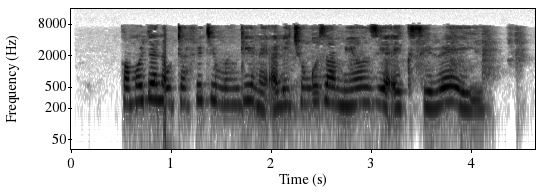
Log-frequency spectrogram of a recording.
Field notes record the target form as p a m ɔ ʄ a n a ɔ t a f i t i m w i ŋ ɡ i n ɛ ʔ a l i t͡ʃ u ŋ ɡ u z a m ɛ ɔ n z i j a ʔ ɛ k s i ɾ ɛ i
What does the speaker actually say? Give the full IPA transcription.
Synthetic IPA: p a m ɔ ʄ a n a u t a f i t i m w i ŋ ɡ i n ɛ ʔ a l i t͡ʃ u ŋ ɡ u z a m i ɔ n z i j a ʔ ɛ k s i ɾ ɛ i

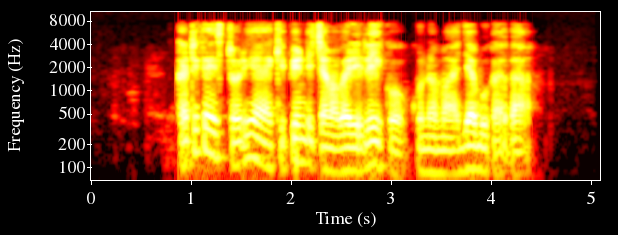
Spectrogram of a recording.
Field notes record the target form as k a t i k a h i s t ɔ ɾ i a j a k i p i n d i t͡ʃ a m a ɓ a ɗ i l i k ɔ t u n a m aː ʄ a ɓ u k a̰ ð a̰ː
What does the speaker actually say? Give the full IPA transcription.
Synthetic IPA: k a t i k a h i s t ɔ ɾ i a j a k i p i n d i t͡ʃ a m a ɓ a ɗ i l i k ɔ k u n a m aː ʄ a ɓ u k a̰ ð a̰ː

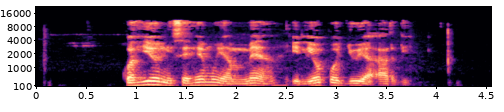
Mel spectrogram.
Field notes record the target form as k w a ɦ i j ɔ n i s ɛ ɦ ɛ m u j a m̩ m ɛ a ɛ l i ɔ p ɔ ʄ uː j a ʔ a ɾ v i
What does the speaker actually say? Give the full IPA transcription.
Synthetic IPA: k w a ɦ i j ɔ n i s ɛ ɦ ɛ m u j a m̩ m ɛ a i l i ɔ p ɔ ʄ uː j a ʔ a ɾ ð i

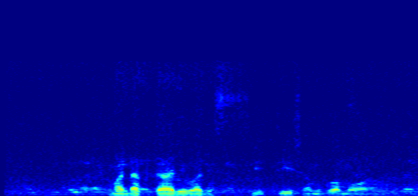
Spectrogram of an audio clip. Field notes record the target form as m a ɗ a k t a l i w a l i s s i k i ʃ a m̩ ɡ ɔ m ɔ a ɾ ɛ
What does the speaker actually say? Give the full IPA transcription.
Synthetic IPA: m a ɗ a k t a ɾ i w a l i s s i t i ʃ a m̩ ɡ ɔ m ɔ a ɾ a

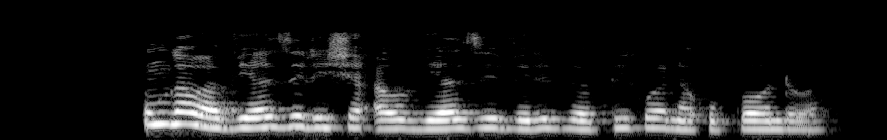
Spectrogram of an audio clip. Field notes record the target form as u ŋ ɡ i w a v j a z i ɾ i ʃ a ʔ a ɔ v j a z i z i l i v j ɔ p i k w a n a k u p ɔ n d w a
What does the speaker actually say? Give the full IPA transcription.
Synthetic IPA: u ŋ ɡ a w a v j a z i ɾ i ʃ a ʔ a u v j a z i v i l i v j ɔ p i k w a n a k u p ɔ n d w a

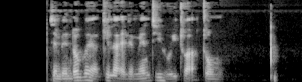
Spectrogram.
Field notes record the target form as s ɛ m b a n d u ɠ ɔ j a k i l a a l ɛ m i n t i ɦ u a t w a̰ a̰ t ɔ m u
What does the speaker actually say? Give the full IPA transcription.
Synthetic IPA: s ɛ m b ɛ n d ɔ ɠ ɔ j a k i l a ɛ l ɛ m ɛ n t i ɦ u i t w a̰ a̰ t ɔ m u

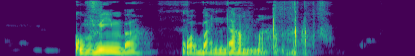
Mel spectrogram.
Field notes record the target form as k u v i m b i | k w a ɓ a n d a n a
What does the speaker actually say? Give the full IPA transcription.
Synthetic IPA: k u v i m b a | k w a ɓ a n d a m a

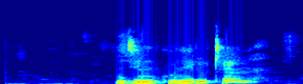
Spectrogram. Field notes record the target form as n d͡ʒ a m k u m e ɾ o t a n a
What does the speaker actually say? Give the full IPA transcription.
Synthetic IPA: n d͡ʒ i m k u n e ɾ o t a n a

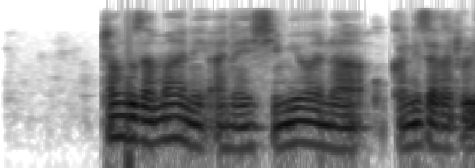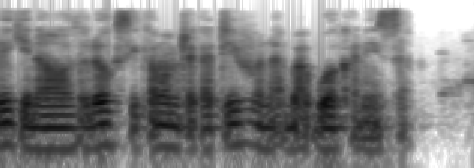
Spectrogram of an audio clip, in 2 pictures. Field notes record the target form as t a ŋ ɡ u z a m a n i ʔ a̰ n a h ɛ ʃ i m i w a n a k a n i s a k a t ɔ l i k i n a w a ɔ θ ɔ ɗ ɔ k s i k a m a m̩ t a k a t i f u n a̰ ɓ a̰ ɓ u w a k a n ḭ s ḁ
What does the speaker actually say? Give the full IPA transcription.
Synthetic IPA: t a ŋ ɡ u z a m a n i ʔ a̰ n a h ɛ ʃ i m i w a n a k a n i s a k a t ɔ l i k i n a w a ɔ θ ɔ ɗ ɔ k s i k a m a m̩ t a k a t i f u n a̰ ɓ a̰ ɓ u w a k a n ḭ s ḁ

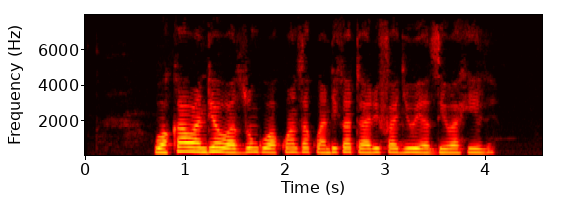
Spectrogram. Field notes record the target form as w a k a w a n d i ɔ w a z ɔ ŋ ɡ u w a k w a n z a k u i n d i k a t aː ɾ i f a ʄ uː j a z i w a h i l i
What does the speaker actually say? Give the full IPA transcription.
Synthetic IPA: w a k a w a n d i ɔ w a z u ŋ ɡ u w a k w a n z a k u a n d i k a t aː ɾ i f a ʄ uː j a z i w a h i l i

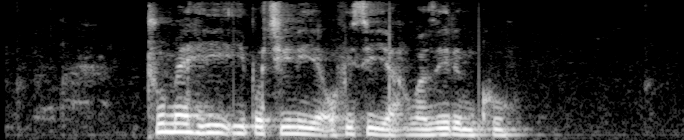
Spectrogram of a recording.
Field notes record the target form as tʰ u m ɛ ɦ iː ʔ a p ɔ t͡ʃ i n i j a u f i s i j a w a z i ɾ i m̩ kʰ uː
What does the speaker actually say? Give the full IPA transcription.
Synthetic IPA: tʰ u m ɛ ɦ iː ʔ i p ɔ t͡ʃ i n i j a ɔ f i s i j a w a z i ɾ i m̩ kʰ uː

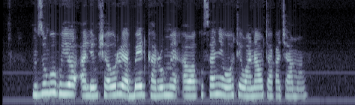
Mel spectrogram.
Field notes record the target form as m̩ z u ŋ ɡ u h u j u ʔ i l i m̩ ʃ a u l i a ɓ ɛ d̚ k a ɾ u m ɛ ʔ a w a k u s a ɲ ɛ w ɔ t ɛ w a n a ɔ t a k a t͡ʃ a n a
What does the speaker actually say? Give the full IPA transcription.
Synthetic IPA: m̩ z u ŋ ɡ u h u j ɔ ʔ a l i m̩ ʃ a u ɾ i a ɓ ɛ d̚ k a ɾ u m ɛ ʔ a w a k u s a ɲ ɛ w ɔ t ɛ w a n a ɔ t a k a t͡ʃ a m a

